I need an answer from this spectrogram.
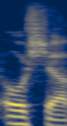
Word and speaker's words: Osha: relationship between the two sisters uh May and OSHA if I'm saying that right please excuse me if I mispronounced that no you got it may anosha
